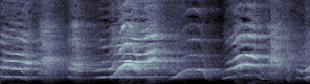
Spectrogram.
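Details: Three male ringneck parakeets having fun on house stairs indoors: a steady run of harsh, arched squawks and screeches, several birds calling over one another.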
